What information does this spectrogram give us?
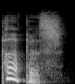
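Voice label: "purpose", British English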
